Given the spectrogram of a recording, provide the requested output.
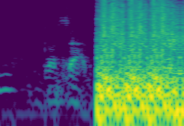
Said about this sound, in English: Gunshots for that.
